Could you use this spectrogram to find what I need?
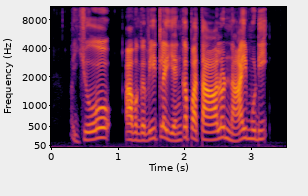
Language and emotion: Tamil, disgusted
